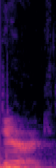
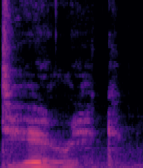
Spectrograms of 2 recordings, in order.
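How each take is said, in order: First: The name is said in a neutral tone. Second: The name is said with a hateful tone.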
